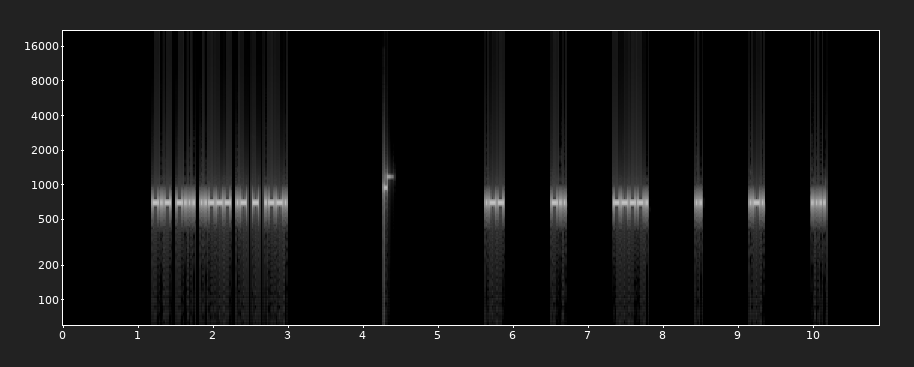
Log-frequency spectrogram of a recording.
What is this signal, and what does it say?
Morse code, heard as a keyed tone, about 44 wpm, spaced as for 19 wpm, 700 Hz. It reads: KB2ATP WD9IRH
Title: USA Call Signs - 6 Characters - 8x Character Spacing - 45wpm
